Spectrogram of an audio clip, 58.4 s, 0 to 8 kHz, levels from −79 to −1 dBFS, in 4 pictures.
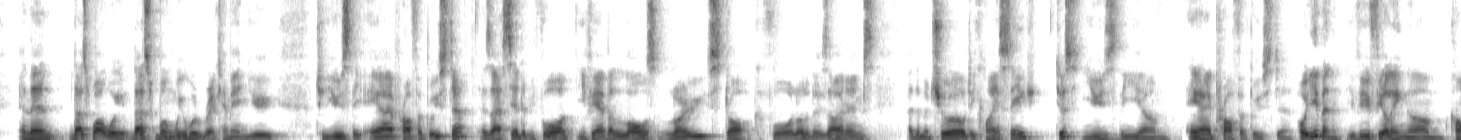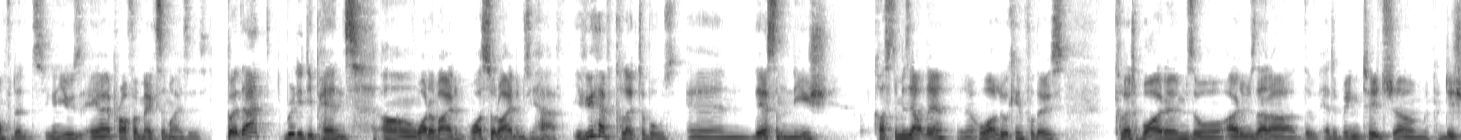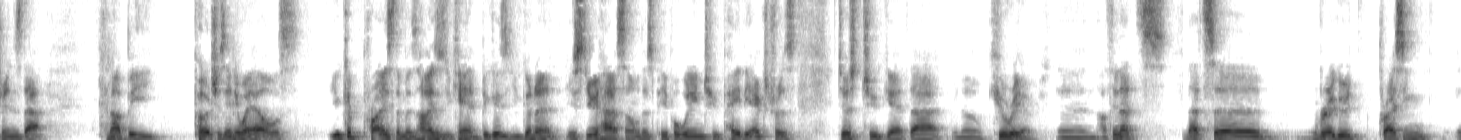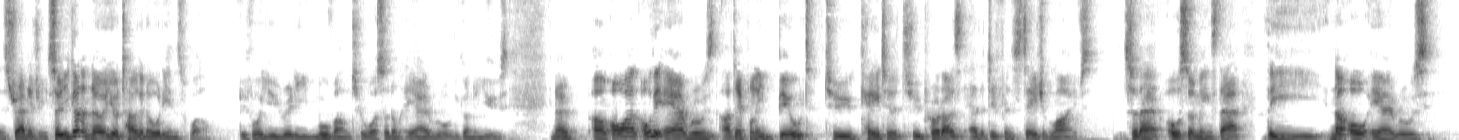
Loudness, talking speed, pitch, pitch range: -24 LUFS, 210 wpm, 130 Hz, 120-145 Hz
